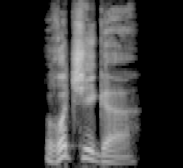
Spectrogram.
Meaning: 1. comparative degree of rutschig 2. inflection of rutschig: strong/mixed nominative masculine singular 3. inflection of rutschig: strong genitive/dative feminine singular
- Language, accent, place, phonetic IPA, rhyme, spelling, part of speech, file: German, Germany, Berlin, [ˈʁʊt͡ʃɪɡɐ], -ʊt͡ʃɪɡɐ, rutschiger, adjective, De-rutschiger.ogg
